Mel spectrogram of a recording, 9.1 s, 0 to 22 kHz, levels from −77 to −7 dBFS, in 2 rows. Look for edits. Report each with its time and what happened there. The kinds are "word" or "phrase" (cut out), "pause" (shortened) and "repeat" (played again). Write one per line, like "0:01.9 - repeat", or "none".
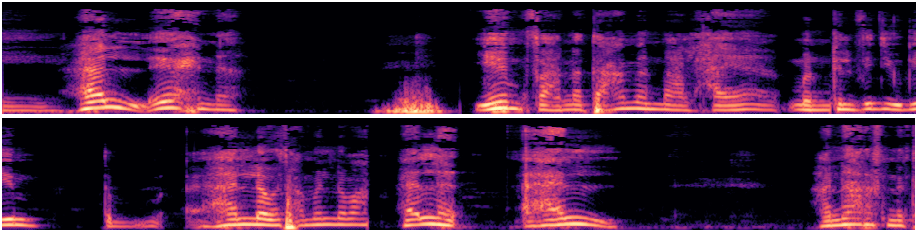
0:02.3 - pause
0:04.1 - word
0:04.9 - pause
0:06.4 - phrase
